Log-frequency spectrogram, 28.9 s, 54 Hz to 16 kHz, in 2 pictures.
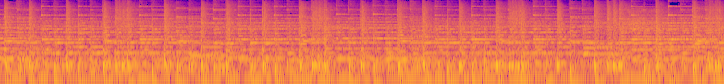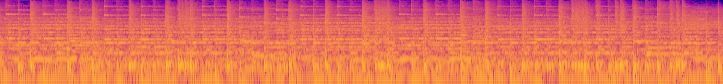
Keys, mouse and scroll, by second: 0.0 click, 2.3-5.5 drag, 10.4 shift+z, 10.5-11.1 scroll down 2, 11.2-11.9 scroll down 5, 11.9-12.5 scroll down 4, 13.0 shift+z, 13.5-13.8 scroll down 3, 14.3-15.9 scroll up 13, 15.9 x, 16.2 scroll up 3, 16.8-18.2 drag, 18.2-19.4 scroll down 8, 18.6 alt+shift+z, 19.5-20.4 scroll down 8, 20.4-21.4 scroll up 6, 21.4 s, 22.5 shift+s, 23.1-23.8 scroll up 3, 23.8 f, 25.2-28.9 drag.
